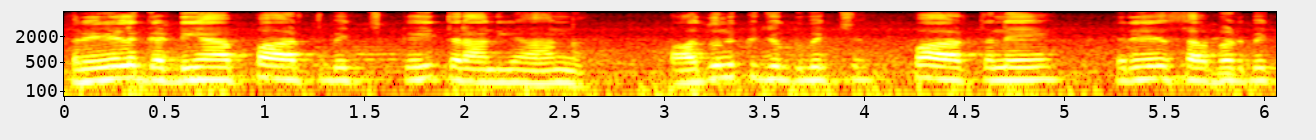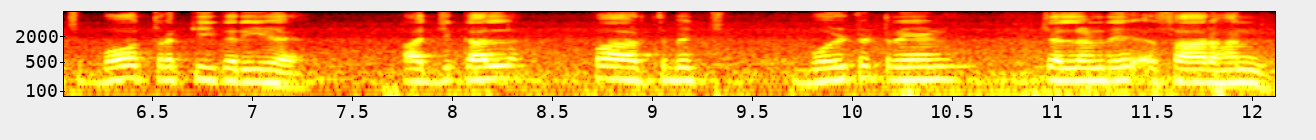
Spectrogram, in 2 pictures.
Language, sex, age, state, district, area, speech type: Punjabi, male, 30-45, Punjab, Barnala, urban, spontaneous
